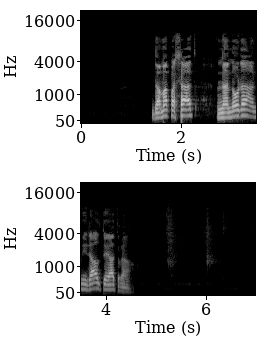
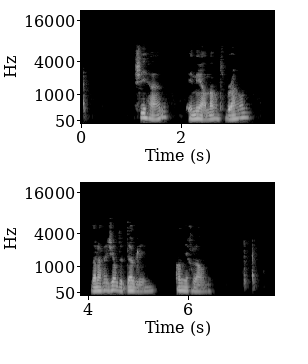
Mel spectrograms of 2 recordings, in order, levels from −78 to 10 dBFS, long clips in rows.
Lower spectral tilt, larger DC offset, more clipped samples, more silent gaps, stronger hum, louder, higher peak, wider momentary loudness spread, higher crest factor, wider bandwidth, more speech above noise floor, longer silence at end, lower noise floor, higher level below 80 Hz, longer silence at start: second, -5 dB/octave vs -7 dB/octave; neither; neither; neither; neither; first, -18 LUFS vs -23 LUFS; first, 0 dBFS vs -4 dBFS; second, 14 LU vs 20 LU; about the same, 22 dB vs 22 dB; first, 11 kHz vs 7.2 kHz; about the same, 59 dB vs 58 dB; first, 2.55 s vs 0.4 s; about the same, -77 dBFS vs -80 dBFS; about the same, -62 dBFS vs -60 dBFS; first, 1.4 s vs 0.05 s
